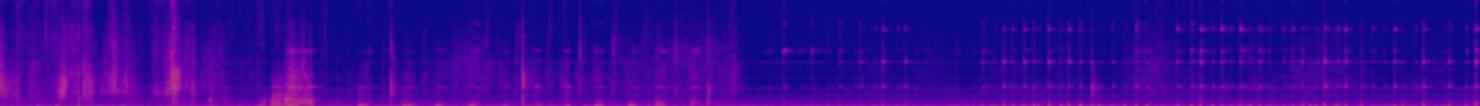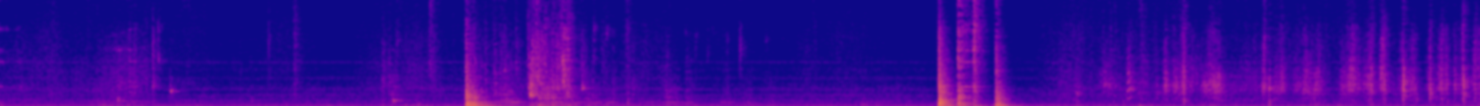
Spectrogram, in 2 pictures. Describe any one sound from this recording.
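Water sloshes and splashes in a sink.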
